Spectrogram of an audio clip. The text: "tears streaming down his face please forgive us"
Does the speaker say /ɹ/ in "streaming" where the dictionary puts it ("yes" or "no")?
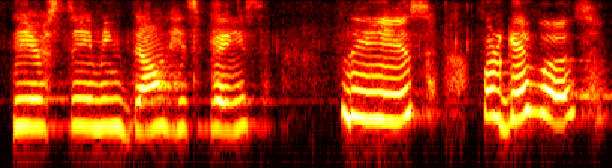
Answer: no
